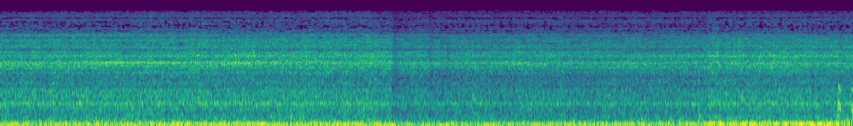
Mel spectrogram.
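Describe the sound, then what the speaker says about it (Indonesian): A vacuum pump runs during repair of a refrigerator that is not cooling, giving a loud, steady mechanical drone with a constant hum that continues unbroken throughout. "ini untuk mesin vakum masih menyala"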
